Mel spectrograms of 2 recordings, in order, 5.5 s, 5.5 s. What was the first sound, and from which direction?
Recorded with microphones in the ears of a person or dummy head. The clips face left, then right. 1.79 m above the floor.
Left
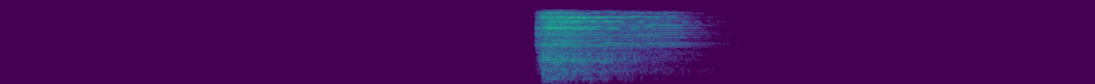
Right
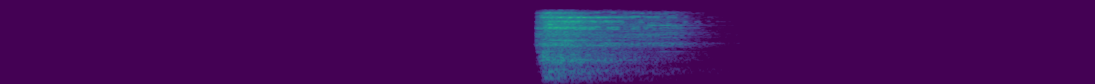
Breaking glass, 35° left (ahead or behind).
